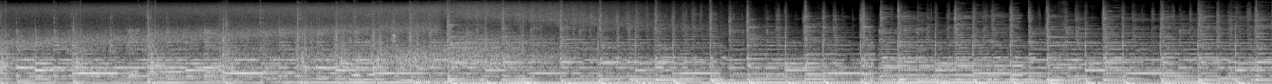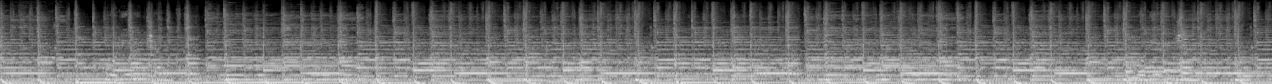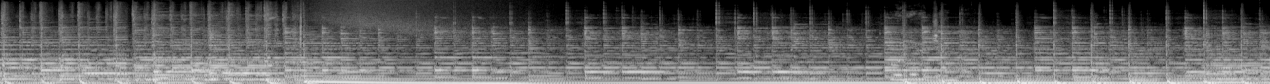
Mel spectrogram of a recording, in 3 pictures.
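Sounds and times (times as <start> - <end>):
corporate folk music: 0.0 - 38.1.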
